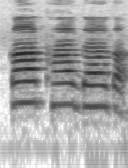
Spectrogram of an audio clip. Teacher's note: जो क वर्ग है, इसका उच्चारण स्थान होता है कंठ। क, ख, ग, घ सीधे वायु कंठ से, कंठ को स्पर्श करते हुए बाहर आती है, मीन्स की जो उच्चारण होता है कंठ से होता है, ठीक है? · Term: स्पर्श व्यंजन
